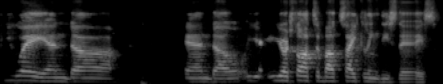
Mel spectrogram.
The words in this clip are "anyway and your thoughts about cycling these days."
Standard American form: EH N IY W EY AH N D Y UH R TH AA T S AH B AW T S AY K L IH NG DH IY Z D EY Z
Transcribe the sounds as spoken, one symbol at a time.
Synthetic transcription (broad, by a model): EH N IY W EY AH N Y Y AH R TH AA T S AH B AW T S AY K L IH NG DH IY Z D EY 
